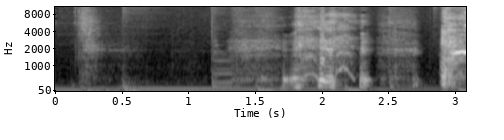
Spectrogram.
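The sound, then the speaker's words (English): Coughing and throat clearing to bring up phlegm: a few harsh, rasping bursts separated by pauses, with the loudest cluster in the middle and a sharp final burst at the end. “Sorry. Had some phlegm in my throat.”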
